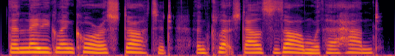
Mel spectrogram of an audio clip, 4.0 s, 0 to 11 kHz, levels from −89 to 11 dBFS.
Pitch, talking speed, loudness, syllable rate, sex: 225 Hz, 165 wpm, -18 LUFS, 5.2 syllables/s, female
